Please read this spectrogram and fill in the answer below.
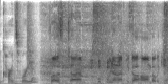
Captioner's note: laughs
